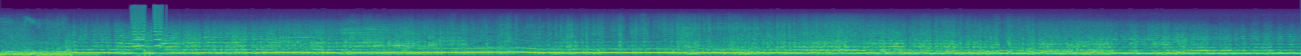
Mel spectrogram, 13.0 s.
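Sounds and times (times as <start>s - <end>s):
car engine running: 0.1s - 3.4s.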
